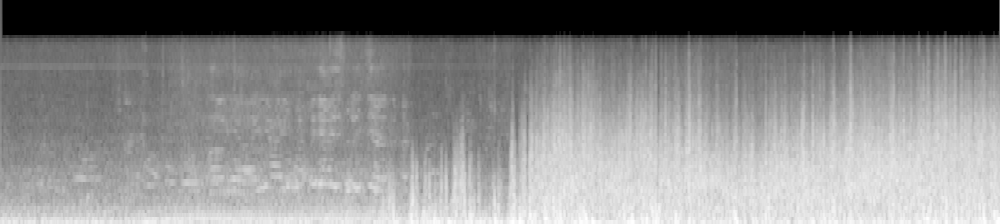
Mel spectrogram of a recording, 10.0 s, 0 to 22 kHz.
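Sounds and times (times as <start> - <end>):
wind buffeting microphone: 1.2 - 10.0.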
